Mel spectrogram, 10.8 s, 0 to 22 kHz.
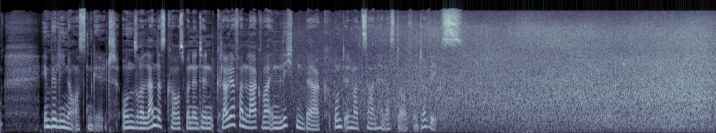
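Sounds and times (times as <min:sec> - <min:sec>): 
speech: 0:00.0 - 0:07.0
fountain splashing in a city square in Berlin-Marzahn: 0:04.1 - 0:10.7.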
